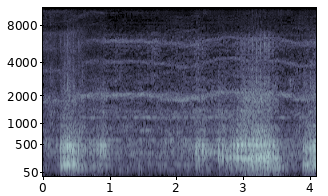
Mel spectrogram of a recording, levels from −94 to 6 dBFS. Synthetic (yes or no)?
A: no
